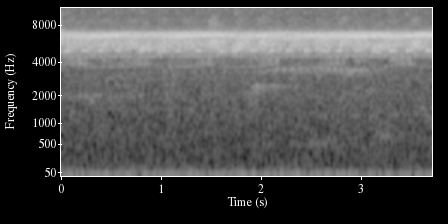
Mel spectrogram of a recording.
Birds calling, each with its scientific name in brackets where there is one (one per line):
Gray-fronted Dove (Leptotila rufaxilla)
Goeldi's Antbird (Akletos goeldii)
Black-faced Antthrush (Formicarius analis)
Plumbeous Pigeon (Patagioenas plumbea)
